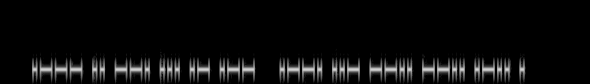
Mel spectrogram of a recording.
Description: Morse code, heard as a keyed tone, about 32 wpm, 700 Hz. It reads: JIGSAW PUZZLE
